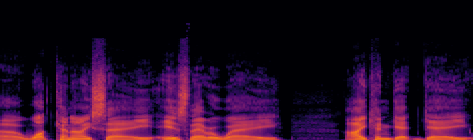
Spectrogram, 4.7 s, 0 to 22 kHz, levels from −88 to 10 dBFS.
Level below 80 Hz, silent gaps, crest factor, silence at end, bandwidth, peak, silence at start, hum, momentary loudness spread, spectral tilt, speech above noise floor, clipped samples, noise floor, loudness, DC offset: -68 dBFS; none; 20 dB; 0 s; 14.5 kHz; -4 dBFS; 0 s; none; 6 LU; -4.5 dB/octave; 39 dB; under 0.1%; -63 dBFS; -24 LUFS; under 0.1%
